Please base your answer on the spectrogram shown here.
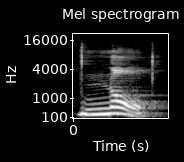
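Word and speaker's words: know: अब आप तो कहोगे मैम इसमें के भी है तो आपने इसको सिर्फ नो क्यों बोला? क्योंकि बेटे के जो है वो साइलेंट है, ठीक है, वो हम नहीं बोलेंगे, इसलिए हम इसको सिर्फ नो बोलते हैं।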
